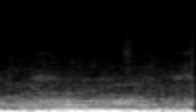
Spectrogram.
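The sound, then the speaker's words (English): An American car's transmission slipping mid-drive, heard from inside the car as a loud, steady low engine drone and road rumble, with no one speaking. “As I was driving, there was like a slip in the transmission, which should not happen.”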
